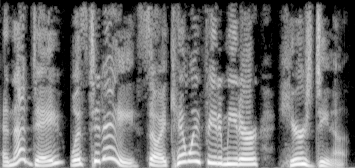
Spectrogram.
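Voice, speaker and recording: A woman's voice: a little high, big pitch swings, a little fast, mellow. A woman hosting a podcast in a casual, chatty, informal way, speaking freely with swearing. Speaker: podcast host. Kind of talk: casual solo intro and interview chat.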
